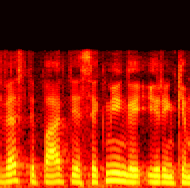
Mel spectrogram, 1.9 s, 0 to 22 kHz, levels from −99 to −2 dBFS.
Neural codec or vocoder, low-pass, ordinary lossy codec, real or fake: none; 7.2 kHz; MP3, 96 kbps; real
